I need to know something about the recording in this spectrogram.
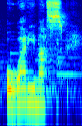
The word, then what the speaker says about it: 終わります: It's pronounced owarimasu, and you can see that kanji is the o part of that verb.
